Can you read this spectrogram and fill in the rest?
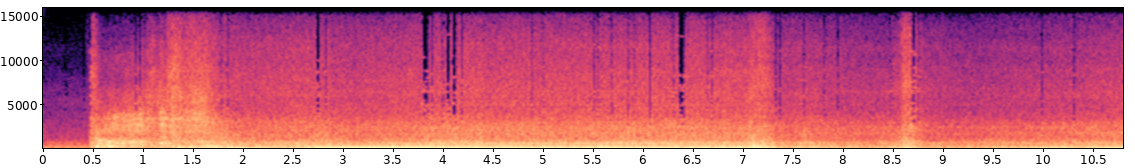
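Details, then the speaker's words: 1949 Chevy truck, unstarted for about a week and possibly low on gas, on a hot day: cranks and is slow to fire, catches with a bark, then settles to a steady low idle (preferred around 600 rpm); hard starting. "That may have been all the gas that was left in the car, but we'll see. Oh, it's trying. One more again."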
